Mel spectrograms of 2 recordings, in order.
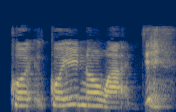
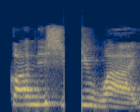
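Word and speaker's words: こんにちは: Yes, I think the pronunciation is Koinowa. Now I've forgotten. Konnichiwa. Yes. Konnichiwa.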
